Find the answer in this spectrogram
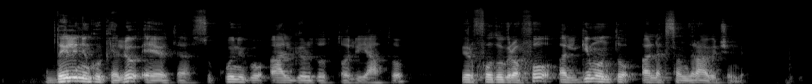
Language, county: Lithuanian, Kaunas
